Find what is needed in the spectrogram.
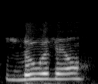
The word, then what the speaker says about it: Louisville: Louisville? – Yes.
